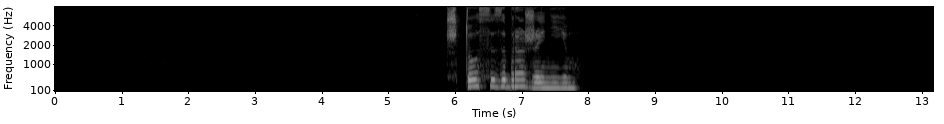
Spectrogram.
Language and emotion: Russian, neutral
